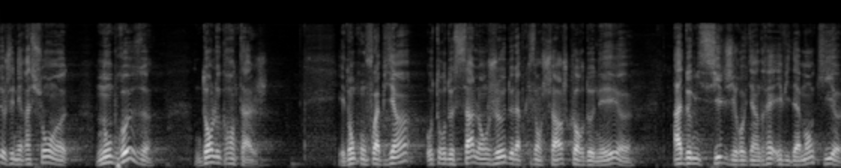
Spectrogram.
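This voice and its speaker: A man speaks at a fairly slow pace with long, frequent pauses. His tone is dark and mellow, at medium pitch with ordinary pitch variation. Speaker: health insurance agency director. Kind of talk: conference speech. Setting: conference stage with audience. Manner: hesitant, many filler sounds.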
